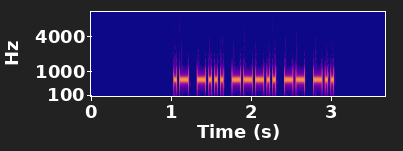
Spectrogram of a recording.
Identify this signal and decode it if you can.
Morse code, heard as a keyed tone, about 31 wpm, 700 Hz. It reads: AB8MD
